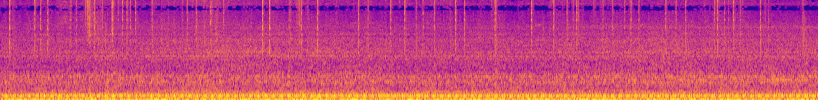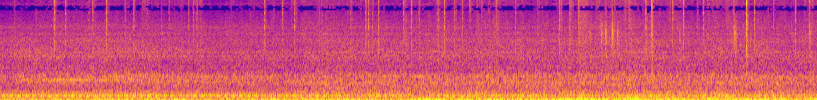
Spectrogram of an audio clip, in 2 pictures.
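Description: A vehicle's engine drones steadily from inside the cabin while driving on a motorway.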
